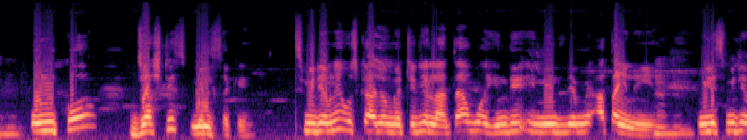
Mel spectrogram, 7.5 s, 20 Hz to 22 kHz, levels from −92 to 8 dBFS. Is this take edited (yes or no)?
yes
